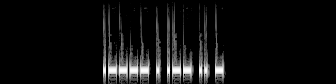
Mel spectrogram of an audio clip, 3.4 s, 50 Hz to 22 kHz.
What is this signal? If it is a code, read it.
Morse code, heard as a keyed tone, about 44 wpm, 700 Hz. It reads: 1EWIT
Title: Five Challenging Letter-Number Combinations 45wpm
